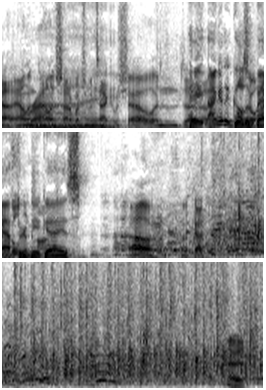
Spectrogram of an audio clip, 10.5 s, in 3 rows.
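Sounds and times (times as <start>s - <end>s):
speech: 0.0s - 6.7s, 10.0s - 10.4s
laughter: 4.7s - 8.6s
audience applause: 6.3s - 10.4s.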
